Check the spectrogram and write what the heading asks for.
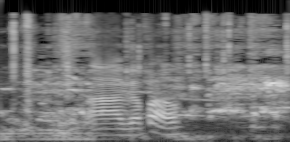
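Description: A rooster crowing about a second in, the call ending in a falling glide, among other fowl and voices.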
